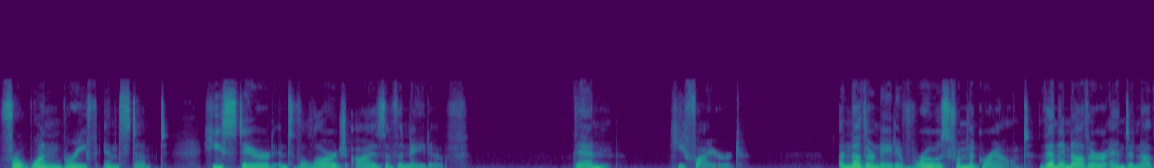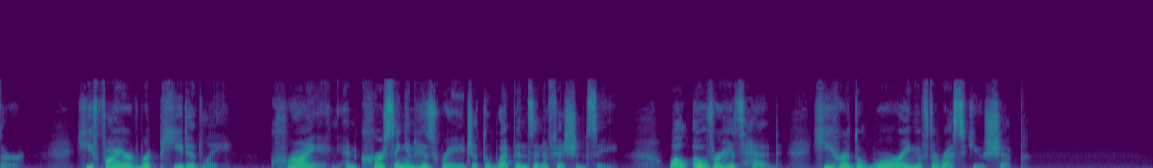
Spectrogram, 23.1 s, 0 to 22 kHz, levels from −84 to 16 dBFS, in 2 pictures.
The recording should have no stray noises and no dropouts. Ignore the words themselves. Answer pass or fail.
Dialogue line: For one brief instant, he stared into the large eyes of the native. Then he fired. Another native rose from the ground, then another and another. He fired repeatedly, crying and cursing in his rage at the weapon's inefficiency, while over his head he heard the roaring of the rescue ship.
pass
